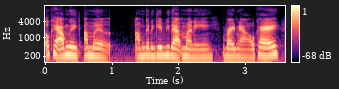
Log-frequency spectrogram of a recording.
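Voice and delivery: quiet and firm, settle her; calm. Retold or imitated. Cousin promising money, soft and steady. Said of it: "she's like".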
